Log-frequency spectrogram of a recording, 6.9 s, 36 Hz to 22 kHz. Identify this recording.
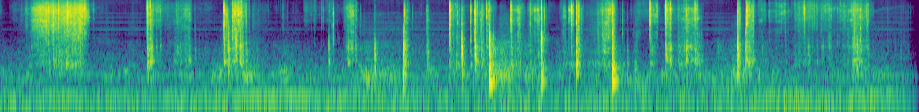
Sound effects > Objects / House appliances
Junkyard Foley and FX Percs (Metal, Clanks, Scrapes, Bangs, Scrap, and Machines) 138
tube, Bash, rattle, Smash, Clank, Bang, Metallic, waste, Atmosphere, dumpster, Ambience, Robot, dumping, Machine, scrape, Robotic, Junk, Dump, Junkyard, Percussion, Metal, Clang, rubbish, Perc, Environment, SFX, garbage, Foley, trash, FX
